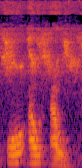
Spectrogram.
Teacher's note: ओ और औ दोनों कंठ और ओष्ठ के अपेक्षित सहयोग से उच्चरित होने के कारण इनको कंठोष्ठ कहते हैं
